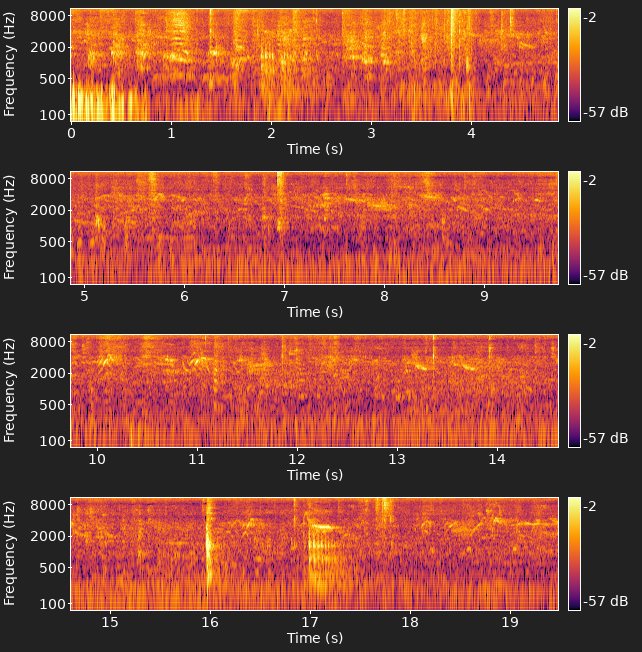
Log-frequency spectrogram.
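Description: Hens clucking now and then, with soft handling and mouth noises from someone eating with their hands. A low thump right at the start, a sharp click about sixteen seconds in, and a short call a second later.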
